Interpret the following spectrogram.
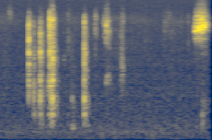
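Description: A few light clicks and taps within the first second, from hands moving card stock and craft supplies on a cutting mat.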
